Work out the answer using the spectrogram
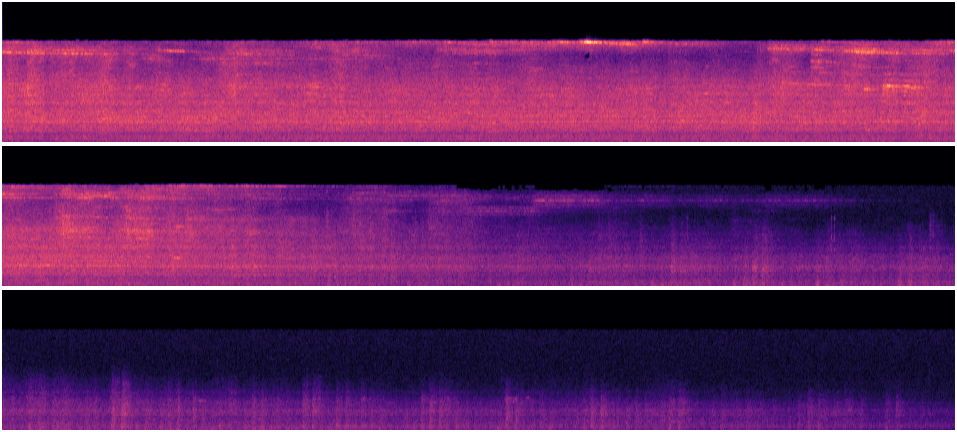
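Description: Coal train of hopper wagons passing at speed, wheels clacking over the rail joints. From about halfway through the rumble fades steadily as the train moves away, leaving scattered distant clicks.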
